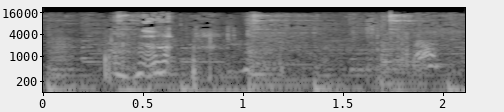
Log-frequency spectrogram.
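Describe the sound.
A dog barks in a run of barks and yips, with some whimpering mixed in.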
